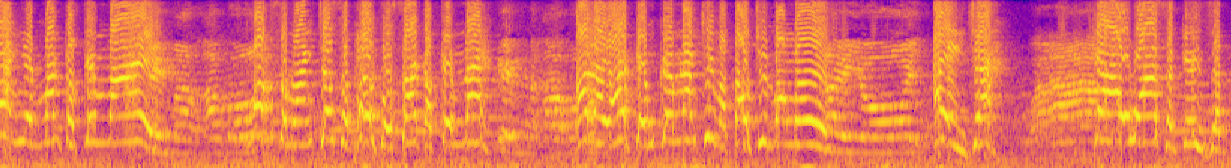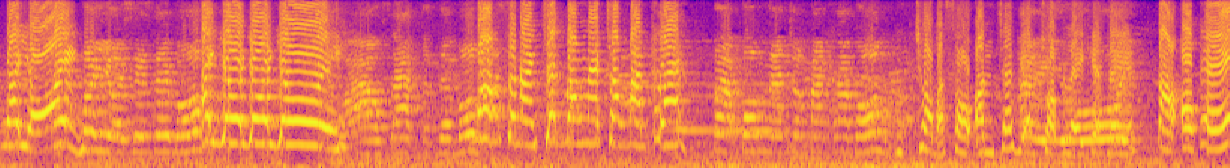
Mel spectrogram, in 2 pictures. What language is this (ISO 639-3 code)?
tha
